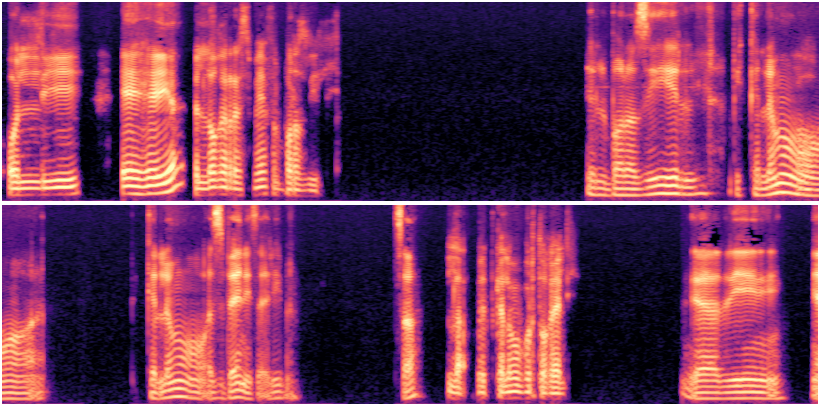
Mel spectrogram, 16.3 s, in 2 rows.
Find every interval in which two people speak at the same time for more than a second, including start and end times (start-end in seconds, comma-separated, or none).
none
